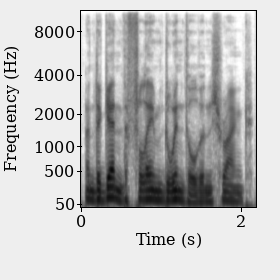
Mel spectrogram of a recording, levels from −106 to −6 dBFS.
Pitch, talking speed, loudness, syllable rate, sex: 95 Hz, 190 wpm, -18 LUFS, 4.8 syllables/s, male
